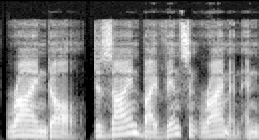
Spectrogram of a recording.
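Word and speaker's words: Rijndael: FIPS 197 Rainall pronounced as Rhin Doll designed by Vincent Ryman and Joan Damon.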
